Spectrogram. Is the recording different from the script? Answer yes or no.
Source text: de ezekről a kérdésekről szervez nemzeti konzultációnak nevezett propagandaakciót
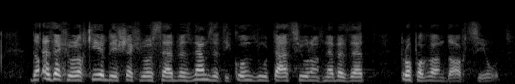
no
